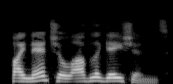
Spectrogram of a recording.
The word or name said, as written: FINANCIAL OBLIGATIONS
